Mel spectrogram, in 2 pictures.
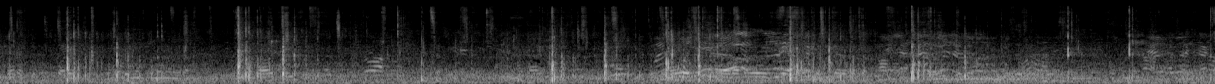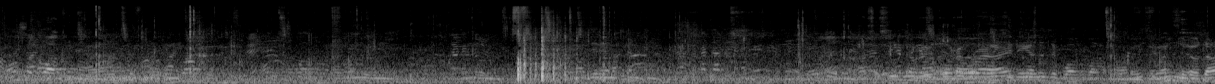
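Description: Rackets strike a ball with sharp cracks that echo in a large open court.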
